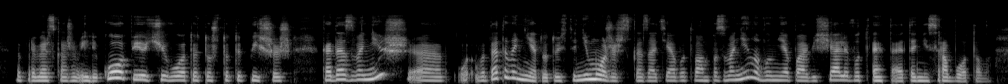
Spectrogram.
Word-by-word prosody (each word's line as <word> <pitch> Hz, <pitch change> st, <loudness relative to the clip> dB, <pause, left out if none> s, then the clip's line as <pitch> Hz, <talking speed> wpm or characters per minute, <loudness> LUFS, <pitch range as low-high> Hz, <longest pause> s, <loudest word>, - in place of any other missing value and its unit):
например, 175 Hz, -1 st, 0 dB
скажем, 170 Hz, -1 st, -3 dB
или 175 Hz, -1 st, +1 dB
копию 250 Hz, -, +5 dB
чего-то, 190 Hz, -1 st, -1 dB
то 185 Hz, 0 st, -5 dB
что 190 Hz, -, -6 dB
ты 190 Hz, -, -5 dB
пишешь. 175 Hz, -2 st, -3 dB, 0.3 s
Когда 215 Hz, +3 st, +3 dB
звонишь, 310 Hz, -, +1 dB
э, 175 Hz, -1 st, -2 dB
во -, -, -7 dB
вот 185 Hz, +6 st, -4 dB
этого 295 Hz, +2 st, +2 dB
нету, 175 Hz, -, +2 dB
то 170 Hz, -, -6 dB
есть 170 Hz, 0 st, -5 dB
ты 195 Hz, -, -3 dB
не 220 Hz, +3 st, +5 dB
можешь 200 Hz, -9 st, +5 dB
сказать: 170 Hz, -1 st, -6 dB
"Я 175 Hz, -1 st, -3 dB
вот 180 Hz, +1 st, -10 dB
вам 185 Hz, -1 st, -2 dB
позвонила, 210 Hz, -, -1 dB
вы 195 Hz, 0 st, -3 dB
мне 190 Hz, -1 st, -2 dB
пообещали 180 Hz, +3 st, 0 dB
вот 190 Hz, 0 st, -7 dB
это, 175 Hz, 0 st, 0 dB
это 155 Hz, +2 st, -1 dB
не 170 Hz, 0 st, 0 dB
сработало". 145 Hz, -4 st, -4 dB
185 Hz, 200 wpm, -24 LUFS, 170-205 Hz, 0.3 s, копию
